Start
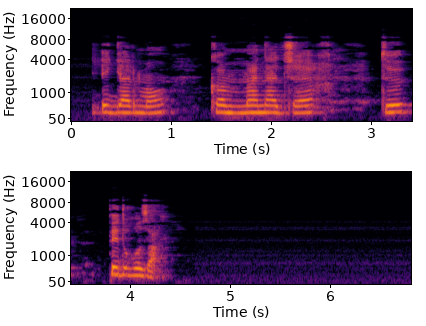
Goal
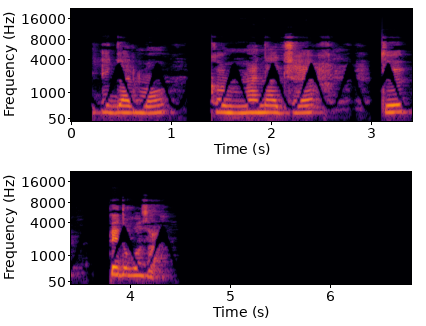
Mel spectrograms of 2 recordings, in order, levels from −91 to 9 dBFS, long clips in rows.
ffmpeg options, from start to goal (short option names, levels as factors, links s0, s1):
-filter_complex "[0:a]agate=range=0.0282:threshold=0.00501:ratio=16:detection=peak,asettb=1/sr,asplit=3[s0][s1][s2];[s0]atrim=end=2.044[s3];[s1]atrim=start=2.04:end=4.3,asetpts=PTS-STARTPTS,afade=t=in:d=0.004:c=qsin,afade=t=out:st=2.256:d=0.004:c=qsin,equalizer=f=2500:w=2.9:g=11.5[s4];[s2]atrim=start=4.296[s5];[s3][s4]acrossfade=d=0.004:c1=hsin:c2=qsin[s6];[s6][s5]acrossfade=d=0.004:c1=qsin:c2=hsin,afftfilt=real='re*(1-between(b*sr/1024,350*pow(2600/350,0.5+0.5*sin(2*PI*2.6*pts/sr))/1.41,350*pow(2600/350,0.5+0.5*sin(2*PI*2.6*pts/sr))*1.41))':imag='im*(1-between(b*sr/1024,350*pow(2600/350,0.5+0.5*sin(2*PI*2.6*pts/sr))/1.41,350*pow(2600/350,0.5+0.5*sin(2*PI*2.6*pts/sr))*1.41))':win_size=1024:overlap=0.75,volume=0.891"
